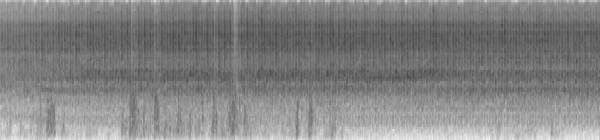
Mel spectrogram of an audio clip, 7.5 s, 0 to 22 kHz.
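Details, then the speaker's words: 2016-17 Hyundai All-New Tucson 1.7 diesel with DCT, at idle. Irregular metallic chatter, about two clatters per second, as the two clutches knock against each other; it fades when revs rise. Dual-clutch transmission rattle at idle. "이쪽에서도 들어오면 4 뭔가 이렇게 두개가 부딪히는데 타이젠 트 그런데 나는 게 바로 dc term 문제라고 좀 될 거에요"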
